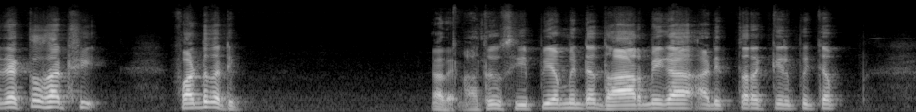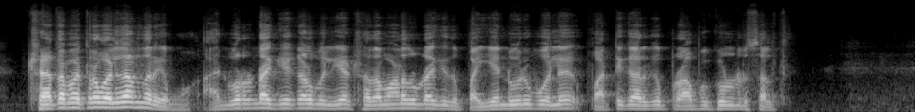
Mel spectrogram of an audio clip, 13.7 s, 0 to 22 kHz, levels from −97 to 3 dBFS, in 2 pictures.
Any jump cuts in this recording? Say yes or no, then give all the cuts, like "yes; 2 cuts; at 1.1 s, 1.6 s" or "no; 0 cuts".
no; 0 cuts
